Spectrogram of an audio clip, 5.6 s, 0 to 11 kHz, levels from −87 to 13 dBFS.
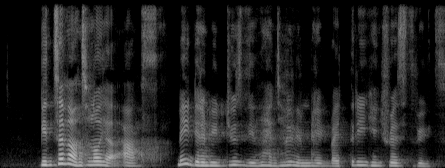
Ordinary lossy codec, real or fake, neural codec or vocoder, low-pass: none; fake; autoencoder, 22.05 kHz, a latent of 192 numbers a frame, VITS, trained on one speaker; none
